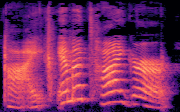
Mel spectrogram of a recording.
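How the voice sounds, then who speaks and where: A woman voicing a small, stubborn mouse who insists it is a tiger, speaking slowly and emphatically. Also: sits high, sing-song, sharp tone, voice pushed up, heavily acted. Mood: insistent.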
